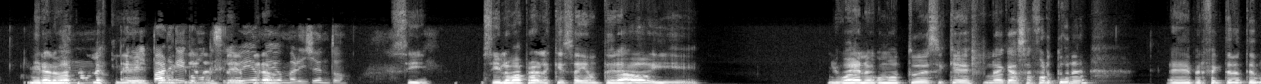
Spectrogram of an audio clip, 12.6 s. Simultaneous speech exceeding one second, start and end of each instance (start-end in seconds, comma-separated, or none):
0.5-2.9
